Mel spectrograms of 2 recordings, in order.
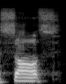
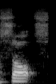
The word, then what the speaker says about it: Saaz: So the classic four are Saaz or Sots, or however you want to pronounce it, Hallertau, Mittelfrüh, Spalt, and Tettnanger.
